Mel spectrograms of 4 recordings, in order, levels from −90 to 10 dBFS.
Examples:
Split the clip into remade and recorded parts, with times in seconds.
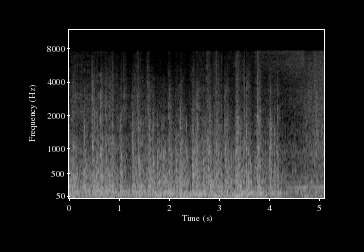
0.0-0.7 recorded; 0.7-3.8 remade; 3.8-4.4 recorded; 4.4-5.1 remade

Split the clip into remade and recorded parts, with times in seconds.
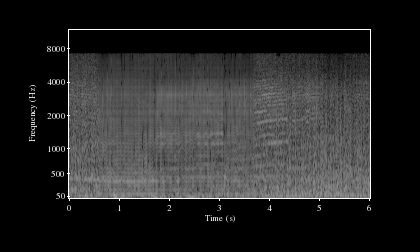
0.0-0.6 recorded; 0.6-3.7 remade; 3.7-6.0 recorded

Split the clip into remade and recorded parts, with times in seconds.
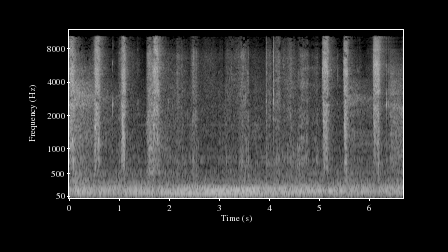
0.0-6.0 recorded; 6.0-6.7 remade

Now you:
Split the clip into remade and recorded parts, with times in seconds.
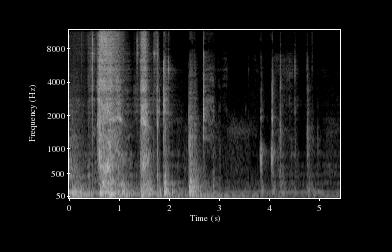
0.0-2.3 remade; 2.3-4.2 recorded; 4.2-5.4 remade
